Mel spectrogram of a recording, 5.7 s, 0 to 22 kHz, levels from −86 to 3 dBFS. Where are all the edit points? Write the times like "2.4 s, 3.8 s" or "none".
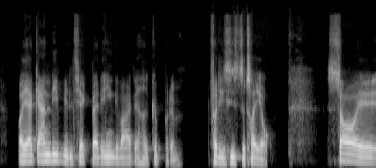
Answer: none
